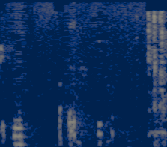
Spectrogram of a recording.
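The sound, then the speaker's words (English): Faint typing on a computer keyboard makes a few soft, quick clicks. The clicks are mixed with quiet talking. “Just a moment. I need to type your answer.”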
